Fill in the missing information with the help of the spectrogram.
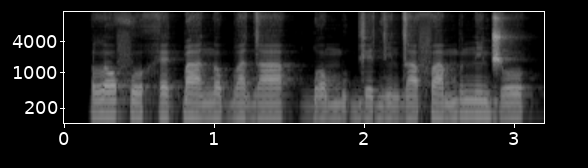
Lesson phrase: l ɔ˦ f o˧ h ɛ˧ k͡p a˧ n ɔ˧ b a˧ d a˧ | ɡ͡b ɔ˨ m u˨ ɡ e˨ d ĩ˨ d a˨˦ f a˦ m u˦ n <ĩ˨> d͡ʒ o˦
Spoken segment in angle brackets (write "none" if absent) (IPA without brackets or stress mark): ĩ˦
